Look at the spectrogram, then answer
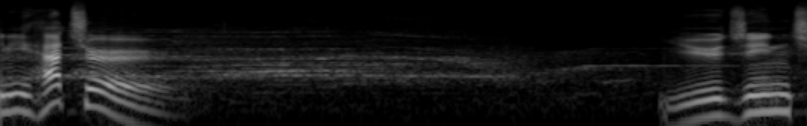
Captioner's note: audience cheering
